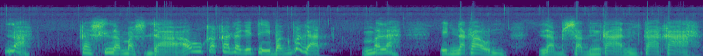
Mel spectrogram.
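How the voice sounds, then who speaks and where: A man's voice: high-pitched, big pitch swings, a little slow, gravelly, sharp tone, heavily acted. A man with a Filipino Ilocano accent playing a lazy, whiny grown son in a comedy drama. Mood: teasing.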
